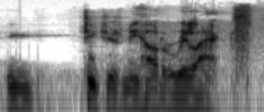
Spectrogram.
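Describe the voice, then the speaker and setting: An older American man acting in a vintage radio drama, playing a gruff, wealthy, proud and secretive oil tycoon with a blunt, commanding manner. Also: low-pitched, little pitch movement, slow. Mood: guarded, confiding.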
